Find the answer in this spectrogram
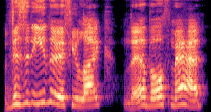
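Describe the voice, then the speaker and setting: A woman voicing a grinning, sly male cat in a storybook reading, speaking slowly and loudly with a drawn-out, teasing delivery. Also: mid-range voice, lively intonation, lightly acted. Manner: slow, drawn-out and loud.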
